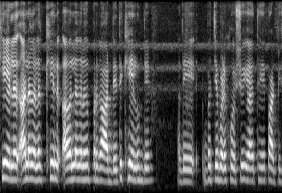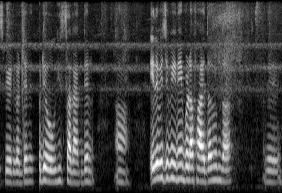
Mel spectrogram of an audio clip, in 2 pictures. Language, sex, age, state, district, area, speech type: Dogri, female, 18-30, Jammu and Kashmir, Reasi, rural, spontaneous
